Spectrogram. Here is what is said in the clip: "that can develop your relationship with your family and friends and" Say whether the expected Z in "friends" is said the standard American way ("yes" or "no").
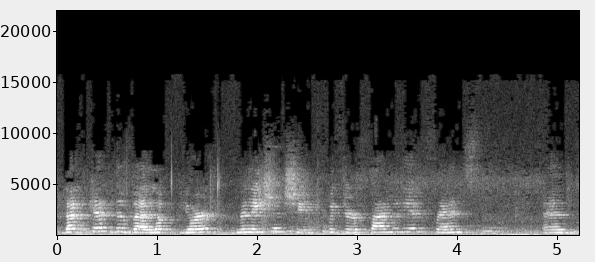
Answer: no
